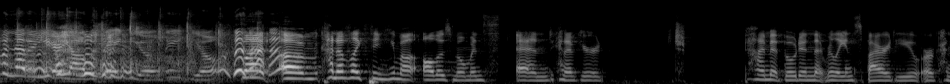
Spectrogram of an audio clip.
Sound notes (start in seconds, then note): 1.8 laughs; 2.6 audience applauds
